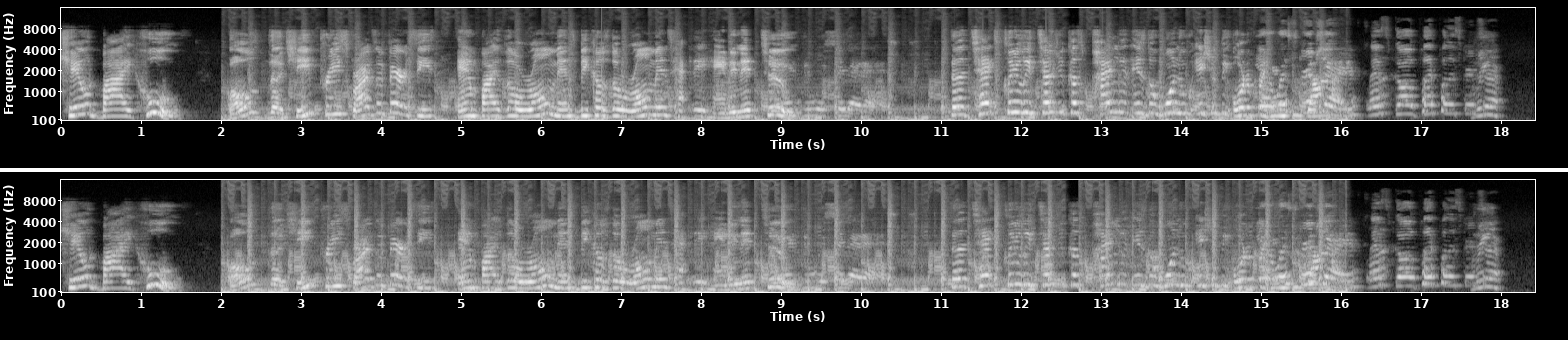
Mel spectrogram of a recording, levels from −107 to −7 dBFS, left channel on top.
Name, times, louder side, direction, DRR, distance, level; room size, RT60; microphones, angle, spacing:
voice 1, 0.0-1.5 2.1-4.7 5.0-9.2 11.1-16.0, left 4 dB, 75° left, 0.6 m, -23 dB
sound 1, 2.0-16.1, right 3 dB, 60° right, 0.4 m, -30 dB
voice 2, 8.9-10.7 16.3-16.6 17.6-18.0, equal, 30° right, 0.8 m, -34 dB
voice 3, 14.9-18.0, equal, 20° left, 0.7 m, -29 dB
6.0 x 2.1 x 2.3 m
head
